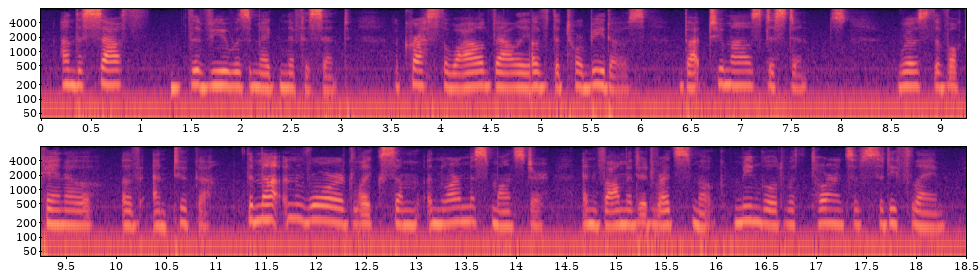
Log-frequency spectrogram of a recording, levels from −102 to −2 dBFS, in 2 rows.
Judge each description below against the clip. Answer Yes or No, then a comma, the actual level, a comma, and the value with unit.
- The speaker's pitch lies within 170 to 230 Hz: Yes, medium, 185 Hz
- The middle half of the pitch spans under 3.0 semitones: Yes, narrow, 2.4 semitones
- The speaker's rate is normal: No, slow, 130 wpm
